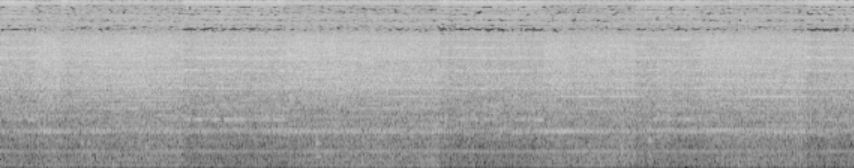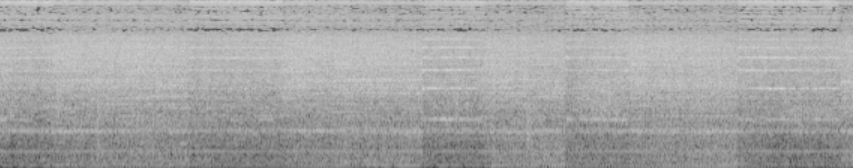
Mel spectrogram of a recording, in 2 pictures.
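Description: A band saw cuts through wooden logs.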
